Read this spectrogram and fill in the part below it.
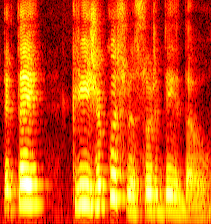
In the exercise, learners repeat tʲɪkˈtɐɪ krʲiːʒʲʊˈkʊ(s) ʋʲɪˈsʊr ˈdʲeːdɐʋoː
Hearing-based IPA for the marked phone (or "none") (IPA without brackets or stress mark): s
